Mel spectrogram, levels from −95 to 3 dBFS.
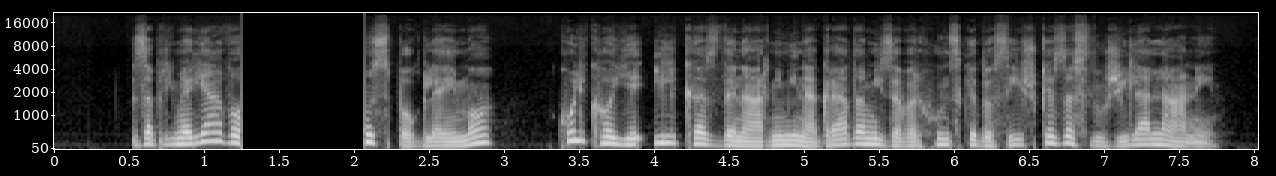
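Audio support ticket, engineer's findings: Playback stall, 1.25 s to 2.08 s. Speech cuts out mid-flow; about 0.83 s of silence, then resumes. Likely cause: player buffer underrun or blocked playback thread. Output starved until data or the thread came back. Probable component: client player buffering/decode path. Check buffer depth and thread scheduling around that point.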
